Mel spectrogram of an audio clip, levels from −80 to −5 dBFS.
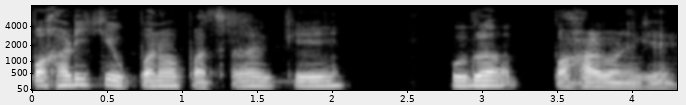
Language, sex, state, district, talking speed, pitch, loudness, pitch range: Chhattisgarhi, male, Chhattisgarh, Rajnandgaon, 155 wpm, 125 Hz, -20 LUFS, 110-135 Hz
